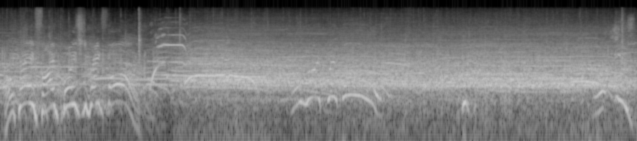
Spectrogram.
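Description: A large crowd cheers and claps.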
